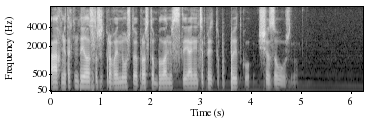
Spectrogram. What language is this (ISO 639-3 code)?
rus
